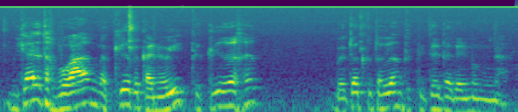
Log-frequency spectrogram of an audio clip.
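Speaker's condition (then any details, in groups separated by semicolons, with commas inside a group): Cerebral palsy; birth complication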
